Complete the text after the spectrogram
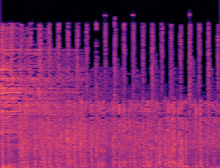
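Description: A loud, dense barrage of fireworks bursting in rapid succession during the Nit del Foc of the Fallas in Valencia, the sharp bangs and crackles tumbling over one another in an almost machine-gun rhythm, with no voices.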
